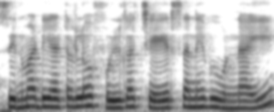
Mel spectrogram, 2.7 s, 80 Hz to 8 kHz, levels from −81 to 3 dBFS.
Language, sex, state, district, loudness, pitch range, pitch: Telugu, female, Andhra Pradesh, Visakhapatnam, -15 LUFS, 200-230 Hz, 220 Hz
